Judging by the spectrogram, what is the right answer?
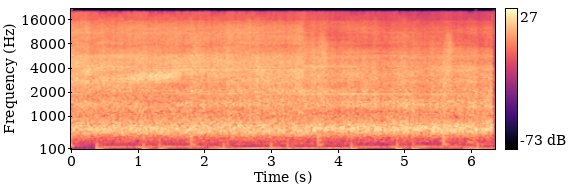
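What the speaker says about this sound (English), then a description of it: "we're gonna take the hair dryer and we're gonna speed this up a little bit" Hair dryer blowing steadily and loudly on a bleach-designed T-shirt, a continuous whooshing drone with a faint rhythmic low thumping underneath, no voices.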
